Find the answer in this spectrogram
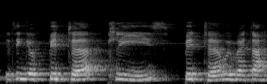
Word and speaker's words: bitte: But I think when you're pronouncing E, you think of bitte, please, bitte.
